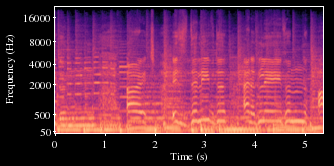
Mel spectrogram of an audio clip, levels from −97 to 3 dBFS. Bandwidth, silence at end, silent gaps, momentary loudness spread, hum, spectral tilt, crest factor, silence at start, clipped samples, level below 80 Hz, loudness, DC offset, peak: 16.5 kHz; 0 s; none; 3 LU; none; -5.5 dB/octave; 12 dB; 0 s; under 0.1%; -24 dBFS; -14 LUFS; under 0.1%; -2 dBFS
